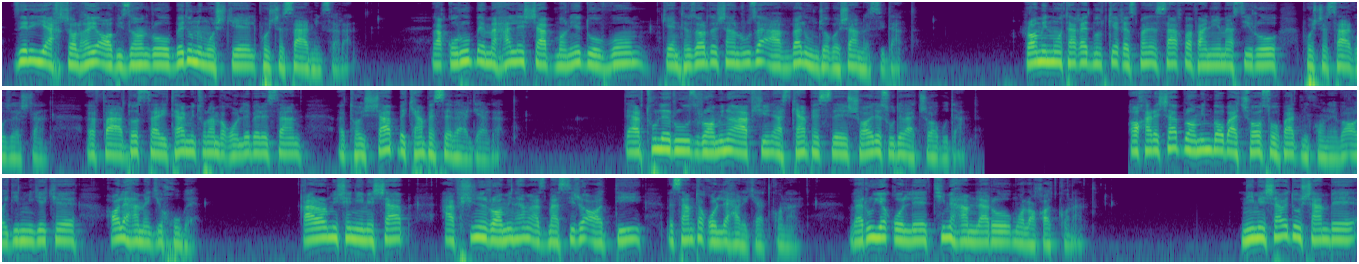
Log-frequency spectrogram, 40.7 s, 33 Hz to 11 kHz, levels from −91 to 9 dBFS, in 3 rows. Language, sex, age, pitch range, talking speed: Persian, male, 40-59, 110-155 Hz, 155 wpm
